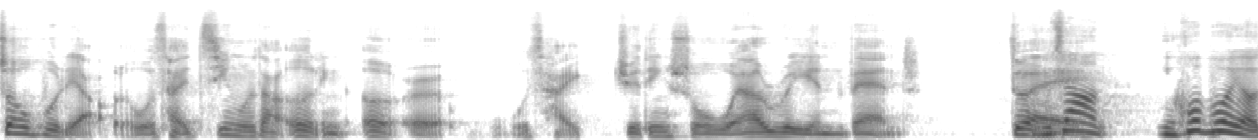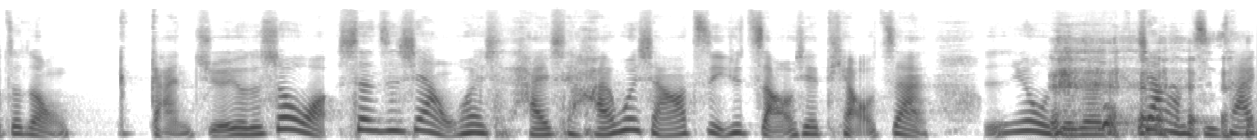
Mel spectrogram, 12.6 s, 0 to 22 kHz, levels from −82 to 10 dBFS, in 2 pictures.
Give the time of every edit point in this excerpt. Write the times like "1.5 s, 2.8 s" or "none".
5.0 s, 11.2 s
